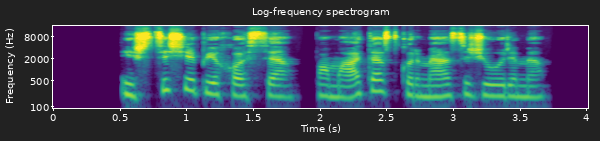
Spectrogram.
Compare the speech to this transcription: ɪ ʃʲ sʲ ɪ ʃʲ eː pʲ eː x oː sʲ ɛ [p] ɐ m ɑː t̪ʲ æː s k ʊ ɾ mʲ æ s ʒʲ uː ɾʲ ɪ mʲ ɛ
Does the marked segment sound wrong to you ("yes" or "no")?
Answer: no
